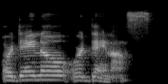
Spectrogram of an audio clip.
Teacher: is it ordeno with the accent on the second to last? Second to last syllable.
